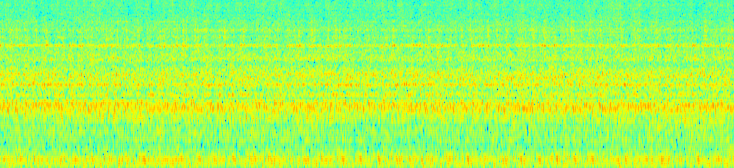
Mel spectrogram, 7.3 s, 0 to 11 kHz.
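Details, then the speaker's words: 1970 Chevy C10 350 small-block at idle, Smart Ear clamp probing accessories: bright metallic scraping hiss; not water pump, power steering, fuel pump or alternator bracket, source unresolved. "all right so that tool didn't really help out in this situation it's not coming from the water pump it's not coming from the power steering it doesn't appear to be come from the fuel pump either"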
